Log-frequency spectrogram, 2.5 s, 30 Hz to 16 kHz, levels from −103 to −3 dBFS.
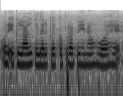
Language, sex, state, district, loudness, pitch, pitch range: Hindi, female, Arunachal Pradesh, Papum Pare, -13 LUFS, 235 Hz, 225-240 Hz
